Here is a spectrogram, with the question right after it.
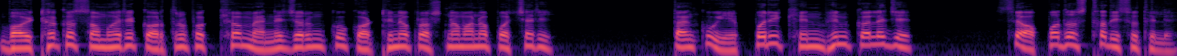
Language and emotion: Odia, sad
